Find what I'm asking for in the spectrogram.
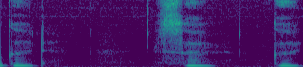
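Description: A soft-spoken woman talks at a very slow pace in a fairly high pitch. Her tone is dark, mellow and somewhat breathy, with monotone, flat intonation. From Australia. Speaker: hypnosis ASMR performer. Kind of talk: hypnosis session.

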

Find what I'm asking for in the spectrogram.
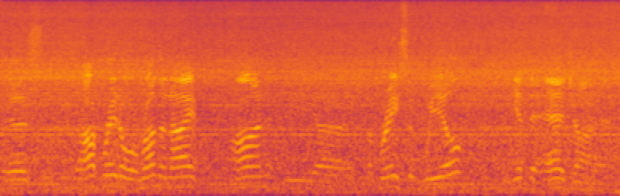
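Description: A man speaks at a fairly slow pace with ordinary pitch variation, his voice dry with no echo against loud background noise. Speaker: factory tour guide. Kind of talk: tour explanation. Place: factory.

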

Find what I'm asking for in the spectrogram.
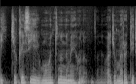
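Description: The speaker moves at a very fast pace in a dark, mellow tone with fairly even intonation. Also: man. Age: 40s. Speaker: motorcycle mechanic and YouTuber; YouTuber. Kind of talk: interview conversation. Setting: podcast studio. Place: studio. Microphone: studio mic.

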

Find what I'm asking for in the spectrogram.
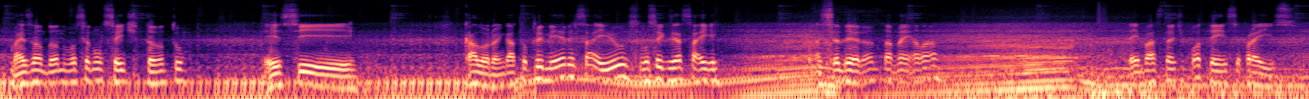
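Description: Loud background noise surrounds fairly slow speech with long, frequent pauses, ordinary pitch variation, and a dry sound with no echo. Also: man. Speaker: motorcycle reviewer. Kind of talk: riding commentary. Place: motorbike.

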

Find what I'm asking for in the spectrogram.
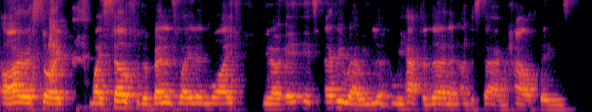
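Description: The speech moves at a fairly quick pace. Audible room echo surrounds it. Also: man, quiet background. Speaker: webinar host. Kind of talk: webinar hosting. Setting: online webinar. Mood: warm, appreciative. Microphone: video call.

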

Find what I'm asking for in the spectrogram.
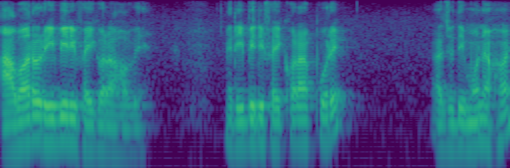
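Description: A man speaks in a normal speaking voice, at a medium pitch with fairly even intonation. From Bangladesh, Mymensingh (Muktagacha). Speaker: online telecom offer group admin, YouTuber. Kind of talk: casual talk to camera.

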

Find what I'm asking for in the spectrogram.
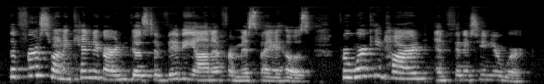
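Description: With very wide pitch swings, a woman talks at a fairly quick pace in a raised, projected voice. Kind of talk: announcements to students. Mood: warm, encouraging. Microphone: webcam.

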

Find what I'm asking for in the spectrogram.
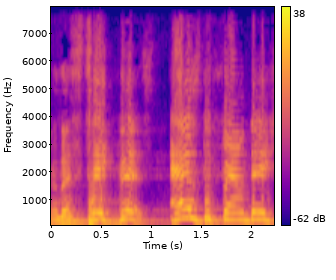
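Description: In an American accent, a man talks at a moderate pace with very wide pitch swings. There is light background noise. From Pennsylvania, USA. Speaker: state senator. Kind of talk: ceremony speech. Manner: rousing, emphatic. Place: street. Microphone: camera far.

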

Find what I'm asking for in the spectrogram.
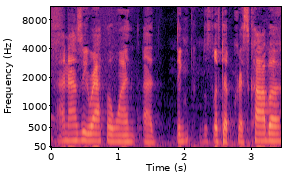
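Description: A woman with an American accent talks at a moderate pace. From US, Pennsylvania. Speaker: podcast co-host and community organizer; podcast co-host. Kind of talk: casual chat. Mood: serious, earnest. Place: studio. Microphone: studio mic.

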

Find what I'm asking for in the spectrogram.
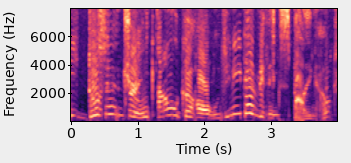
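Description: A woman puts on a character voice at an extremely high pitch, her pitch swinging very widely at a moderate pace. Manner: exasperated.

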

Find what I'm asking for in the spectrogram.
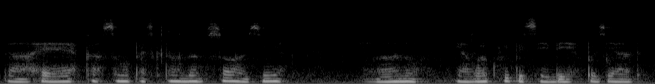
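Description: A man at a moderate pace, monotone and flat, with long, frequent pauses over light background noise. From Brazil. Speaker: ASMR and gaming content creator. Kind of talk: casual talk to camera while gaming. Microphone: phone near.

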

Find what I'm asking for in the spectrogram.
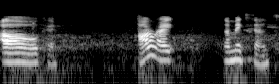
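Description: A woman's voice comes out raised and projected. Its tone is bright and sharp. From Hawaii. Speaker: TV news host; news host. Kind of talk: casual chat. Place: office. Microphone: webcam.

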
